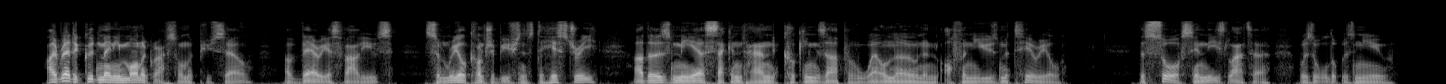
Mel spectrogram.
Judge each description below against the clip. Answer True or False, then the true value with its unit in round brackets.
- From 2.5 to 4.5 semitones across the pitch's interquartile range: True (3.2 semitones)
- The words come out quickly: False (165 wpm)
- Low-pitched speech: True (80 Hz)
